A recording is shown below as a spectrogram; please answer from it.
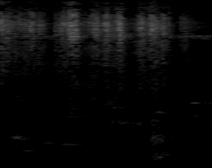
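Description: Felt-tip marker writing a word on paper: a quick run of short, faint rubbing strokes.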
